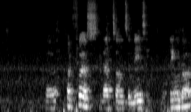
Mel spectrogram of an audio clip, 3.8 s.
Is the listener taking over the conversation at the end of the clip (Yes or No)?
No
